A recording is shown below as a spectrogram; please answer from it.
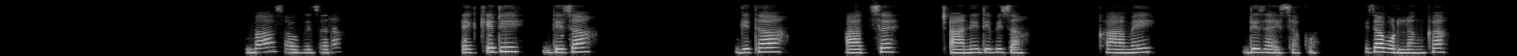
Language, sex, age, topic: Gamo, female, 25-35, government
